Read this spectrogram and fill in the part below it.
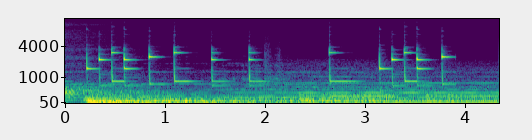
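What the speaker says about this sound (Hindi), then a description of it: "कि तभी उसके मोबाइल की रिंग बजने लगी।" A mobile phone rings with a bright, chiming ringtone, repeated rising clusters of high bell-like tones over a low background hum, steady and fairly loud with no talking.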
